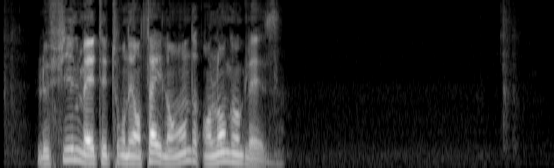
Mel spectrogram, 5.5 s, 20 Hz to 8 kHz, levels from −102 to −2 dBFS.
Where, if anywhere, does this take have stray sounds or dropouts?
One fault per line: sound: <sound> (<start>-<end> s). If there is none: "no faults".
no faults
